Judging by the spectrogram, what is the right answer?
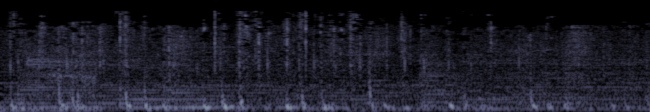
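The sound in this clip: Galloping hooves of four horses ridden hard under a cloudy sky in cold, cutting wind: a quick, uneven stream of thudding hoofbeats at moderate loudness, with no talking.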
